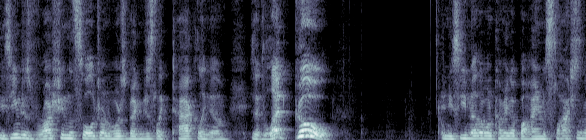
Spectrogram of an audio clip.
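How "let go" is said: high, loud yell; fierce shout. Acted. Zeno tackles a mounted soldier, fierce shout. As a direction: shout it mid-struggle.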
